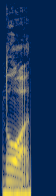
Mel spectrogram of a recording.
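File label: "nuo", Mandarin Chinese, neutral tone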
